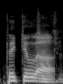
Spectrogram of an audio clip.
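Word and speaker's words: Tequila: 지소울 씨의 테킬라 맞나요 발음? 네맞아요 네. 테킬라 네.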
